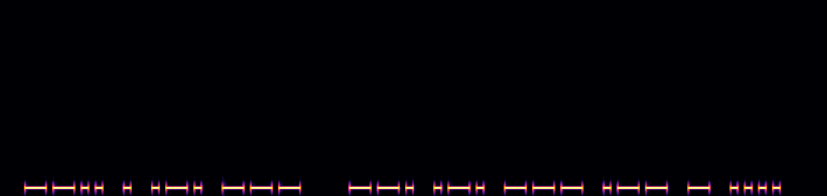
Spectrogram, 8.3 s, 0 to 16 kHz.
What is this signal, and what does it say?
Morse code, heard as a keyed tone, about 17 wpm, 700 Hz. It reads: ZERO GROWTH
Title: Pangram Challenge v2 - 17wpm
